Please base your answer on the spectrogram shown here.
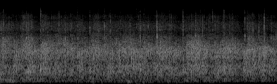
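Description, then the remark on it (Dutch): A crowd claps steadily in applause for investigative journalism, a dense wash of many hands at an even, sustained level with no voices breaking through, lasting about three seconds. “Dus, Nog één keer een applaus,”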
